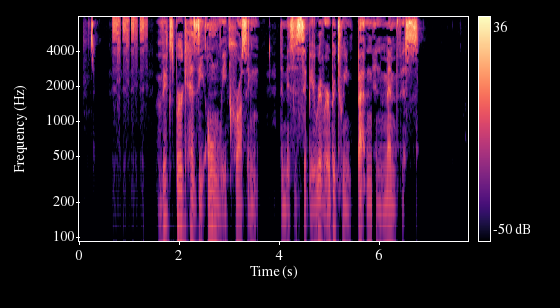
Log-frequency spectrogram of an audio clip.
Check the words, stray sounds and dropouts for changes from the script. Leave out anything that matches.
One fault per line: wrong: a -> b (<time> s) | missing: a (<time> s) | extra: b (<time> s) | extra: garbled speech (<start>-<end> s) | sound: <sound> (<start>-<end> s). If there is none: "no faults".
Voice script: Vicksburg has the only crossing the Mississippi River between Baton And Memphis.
sound: laugh (0.7-1.4 s)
